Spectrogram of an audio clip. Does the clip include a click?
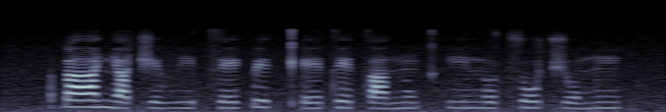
no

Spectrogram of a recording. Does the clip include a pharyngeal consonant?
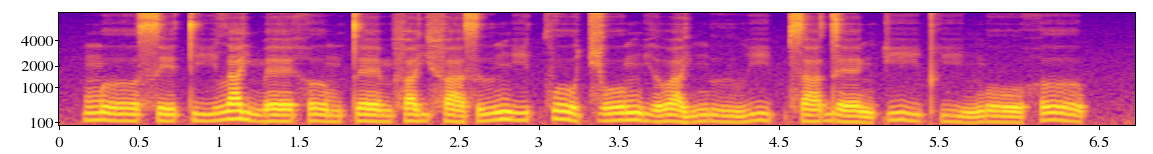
no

